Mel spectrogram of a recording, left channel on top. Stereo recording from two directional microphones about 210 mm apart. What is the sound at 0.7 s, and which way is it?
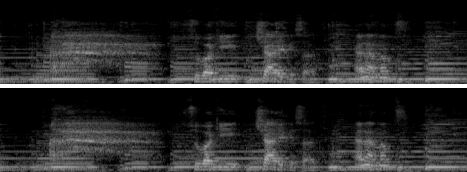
Music, centre (ahead or behind).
